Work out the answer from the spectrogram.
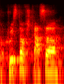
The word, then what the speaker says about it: Christoph Strasser: your name you have done it perfectly so christoph strasser is is good it's not an immediate pronunciation yeah no fantastic strasser okay because i've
